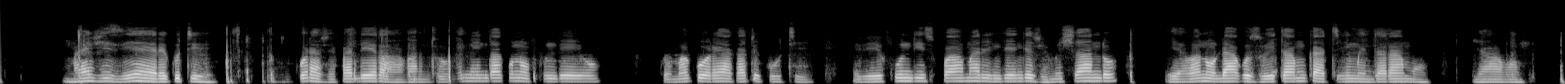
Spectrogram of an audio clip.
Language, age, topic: Ndau, 18-24, education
